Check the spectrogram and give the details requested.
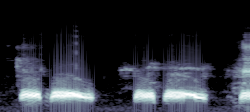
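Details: ['Continuous thúc gù cooing from a spotted dove, two short-long pairs of low, smooth coos with a brief pause between, and a third phrase starting at the end.']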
